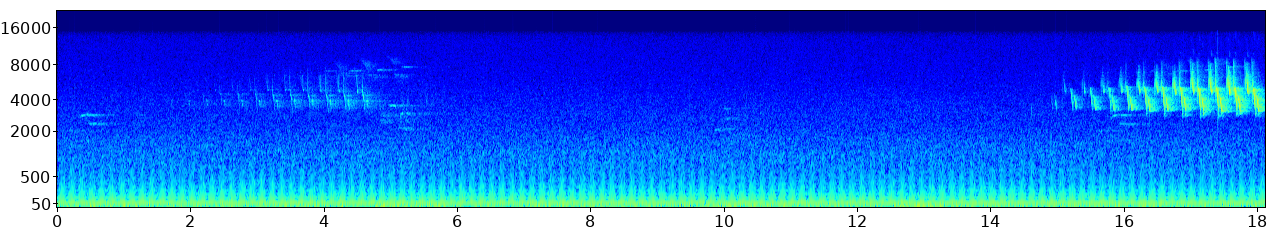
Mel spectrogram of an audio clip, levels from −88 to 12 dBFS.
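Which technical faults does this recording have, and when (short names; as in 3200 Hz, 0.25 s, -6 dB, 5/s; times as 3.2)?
buzz 60 Hz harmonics 20 -41 dBFS
crackle 16/s -41 dBFS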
